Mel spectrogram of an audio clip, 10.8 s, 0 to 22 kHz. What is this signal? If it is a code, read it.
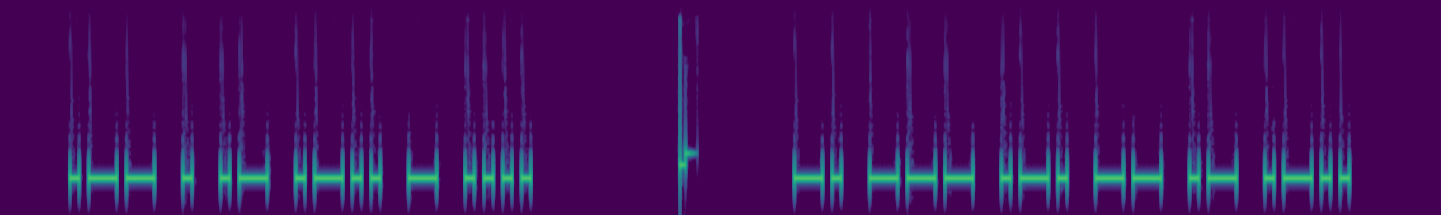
Morse code, heard as a keyed tone, about 17 wpm, 700 Hz. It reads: WEALTH NORMAL
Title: Sentences from Top 1200 Words - New Word Drill Alt - 17wpm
